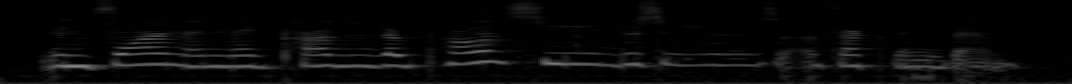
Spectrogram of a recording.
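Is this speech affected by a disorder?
Yes: triplegic cerebral palsy.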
